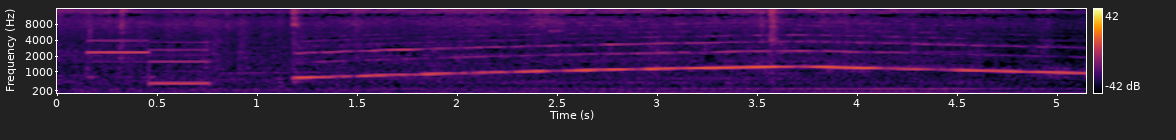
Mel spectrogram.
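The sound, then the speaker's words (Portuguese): An ambulance siren on an emergency run through the streets of Porto, Portugal, heading to Santo Ildefonso parish, wails loudly in a long, slow rising and falling sweep, preceded by a couple of short beeping tones, over a steady low engine rumble. “Em Contrarrelógio, pelas ruas do Porto, vai ao volante Isabel Badim.”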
